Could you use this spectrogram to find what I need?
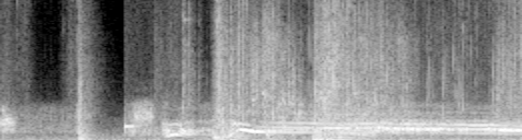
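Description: A wet, squelching tearing sound comes as a body is ripped apart.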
